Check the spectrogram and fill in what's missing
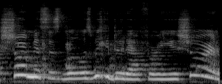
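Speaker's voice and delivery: high, loud, eager-to-please friendly voice.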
